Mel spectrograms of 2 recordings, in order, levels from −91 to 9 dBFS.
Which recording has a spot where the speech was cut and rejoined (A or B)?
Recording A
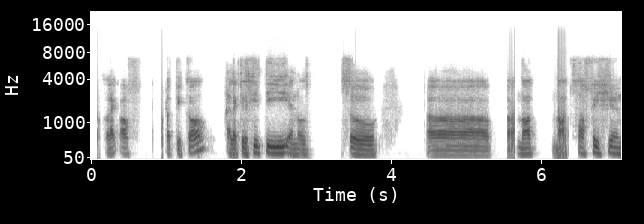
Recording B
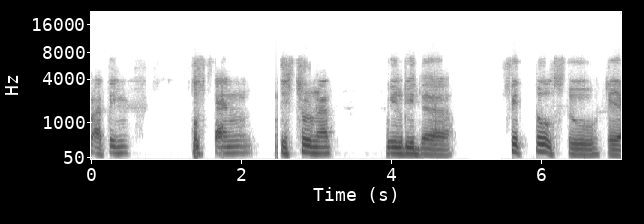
B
